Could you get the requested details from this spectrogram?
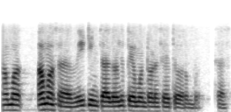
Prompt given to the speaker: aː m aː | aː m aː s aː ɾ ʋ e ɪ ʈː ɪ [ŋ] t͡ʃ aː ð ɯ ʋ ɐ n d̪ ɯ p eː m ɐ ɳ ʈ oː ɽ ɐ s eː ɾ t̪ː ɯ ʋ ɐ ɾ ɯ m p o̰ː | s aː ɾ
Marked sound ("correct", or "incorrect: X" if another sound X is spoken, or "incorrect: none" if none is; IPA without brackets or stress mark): correct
